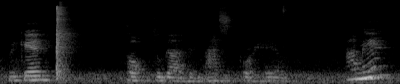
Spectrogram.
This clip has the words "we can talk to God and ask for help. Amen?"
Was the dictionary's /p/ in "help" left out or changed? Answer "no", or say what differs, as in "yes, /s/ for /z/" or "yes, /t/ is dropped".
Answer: yes, /p/ is dropped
